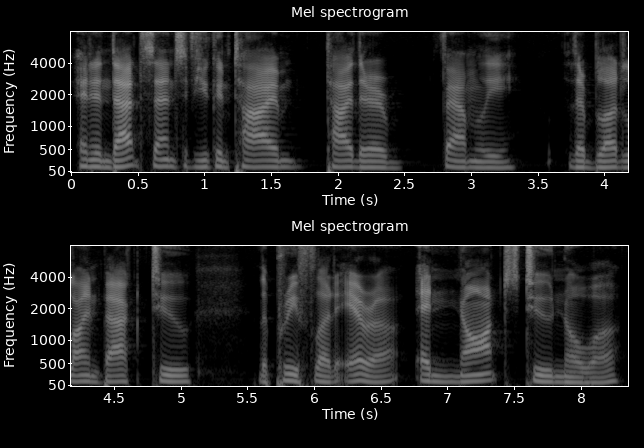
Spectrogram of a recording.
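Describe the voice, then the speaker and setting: A man's voice: medium pitch, flat delivery, measured pace, fairly bright tone, clear, resonant tone, no echo, clean studio sound. A man giving casual, musing commentary to viewers as host of a livestreamed study session.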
